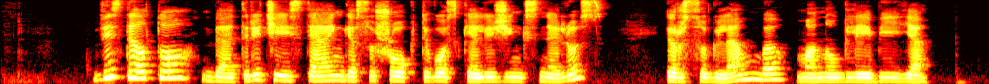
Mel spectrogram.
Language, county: Lithuanian, Marijampolė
